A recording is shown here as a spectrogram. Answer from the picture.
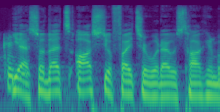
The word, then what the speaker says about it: osteophytes: Ossites okay. – in my osteophytes.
